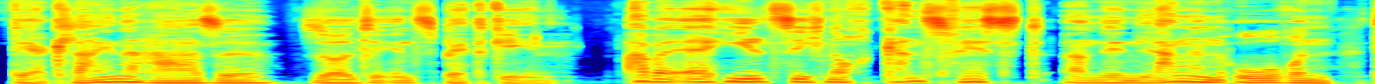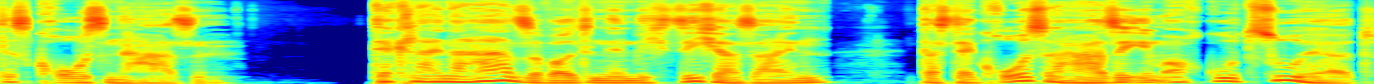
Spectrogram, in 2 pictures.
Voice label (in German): hoerbuch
